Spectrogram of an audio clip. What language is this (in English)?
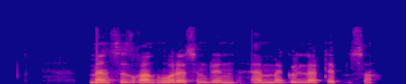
Uyghur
